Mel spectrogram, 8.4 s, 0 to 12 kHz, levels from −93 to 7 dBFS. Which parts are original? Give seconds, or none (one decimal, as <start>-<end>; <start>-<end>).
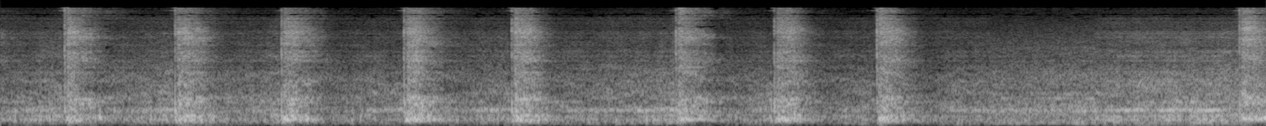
6.6-7.3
